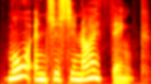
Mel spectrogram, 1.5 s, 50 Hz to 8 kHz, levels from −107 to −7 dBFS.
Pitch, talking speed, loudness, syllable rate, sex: 240 Hz, 160 wpm, -14 LUFS, 5.2 syllables/s, female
